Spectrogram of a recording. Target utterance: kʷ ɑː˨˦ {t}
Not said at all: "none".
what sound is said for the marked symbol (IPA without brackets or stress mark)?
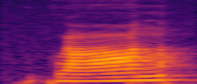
n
